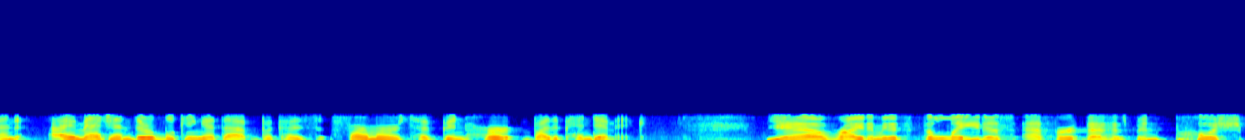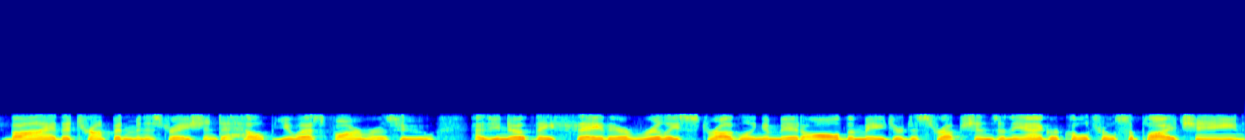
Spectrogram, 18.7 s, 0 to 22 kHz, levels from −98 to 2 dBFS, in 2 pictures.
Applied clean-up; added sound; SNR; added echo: none; none; none; none.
